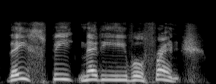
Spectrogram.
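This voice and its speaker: A man's voice: sits high, slow, a little mellow, dry recording. An older English-born man with a North American accent, explaining things at length as an interview guest. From England. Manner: lecturing, digressive storyteller. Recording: dull lo-fi audio.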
